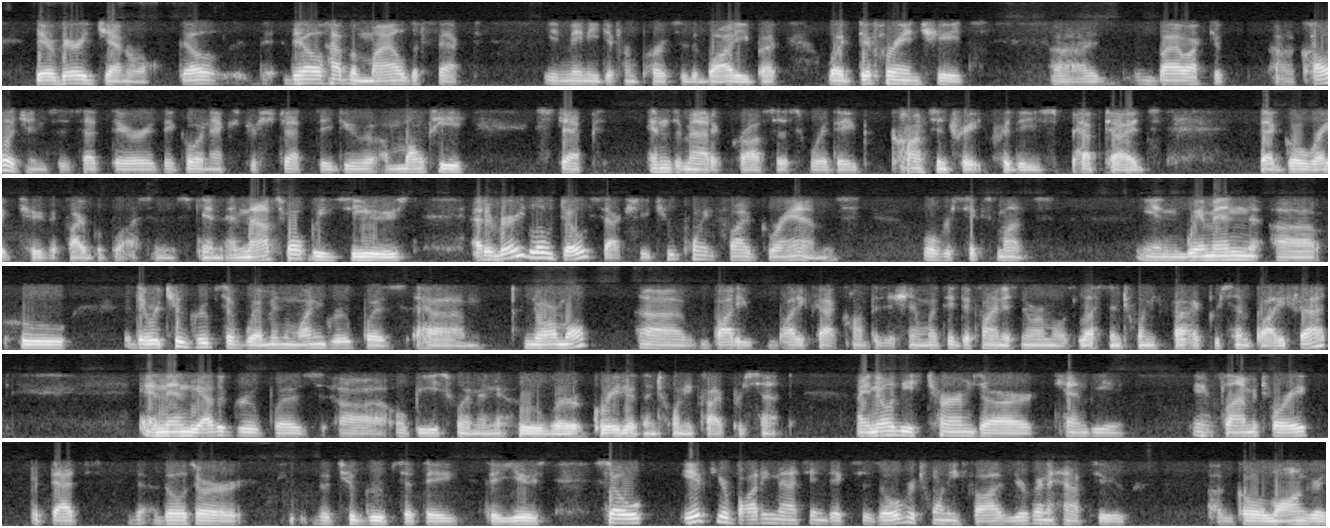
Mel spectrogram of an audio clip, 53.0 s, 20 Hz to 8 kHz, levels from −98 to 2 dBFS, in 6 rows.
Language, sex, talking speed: English, male, 175 wpm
